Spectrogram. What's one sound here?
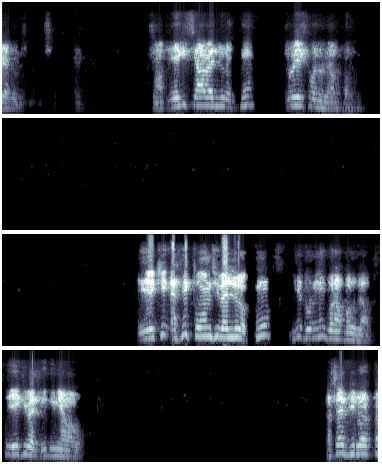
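A man speaks calmly and clearly nearby, in short bursts with pauses.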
